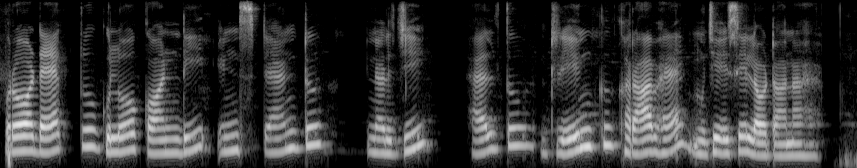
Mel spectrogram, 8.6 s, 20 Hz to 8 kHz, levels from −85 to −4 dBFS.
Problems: none marked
